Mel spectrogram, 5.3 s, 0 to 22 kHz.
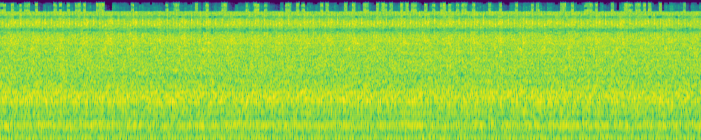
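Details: Mercedes W211 E500 swapped from M112 to a contract M113 5.0 V8 from an S500 W220, 7G-Tronic: smooth, even V8 idle with a steady low burble, no ticks, knocks or misses; engine healthy.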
